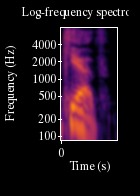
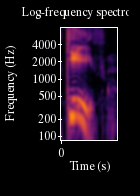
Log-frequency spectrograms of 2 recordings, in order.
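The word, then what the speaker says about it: Kyiv: over kiev now yeah you got me saying kiev it's keith that's how the ukrainians pronounce that at least i know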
